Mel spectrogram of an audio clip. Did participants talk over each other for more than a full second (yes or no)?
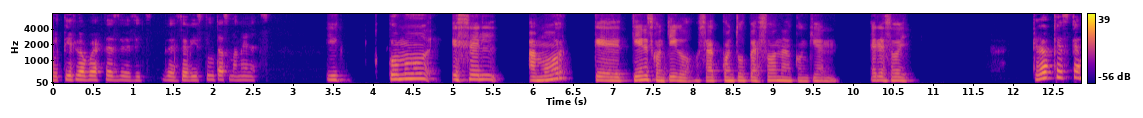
no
